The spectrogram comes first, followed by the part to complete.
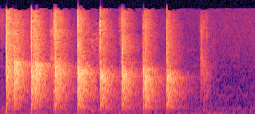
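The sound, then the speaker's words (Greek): A single person claps about eight times in a quick, even rhythm, each clap crisp and loud, with the last one softer before it falls quiet. No one speaks. “Ένα χειροκρότημα παρακαλώ.”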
